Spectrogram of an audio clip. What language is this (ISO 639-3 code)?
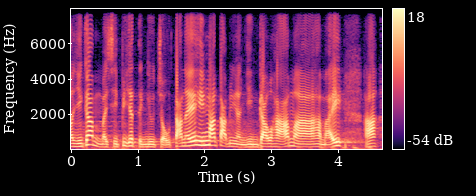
yue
